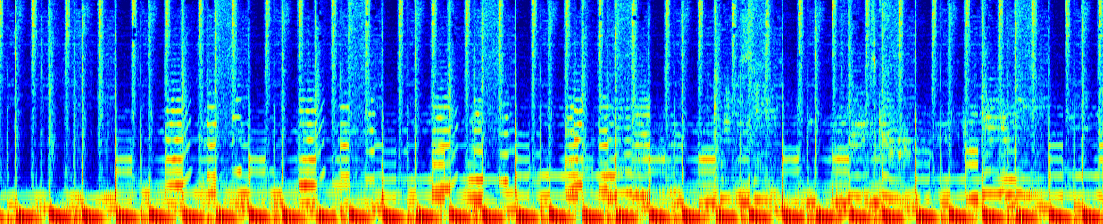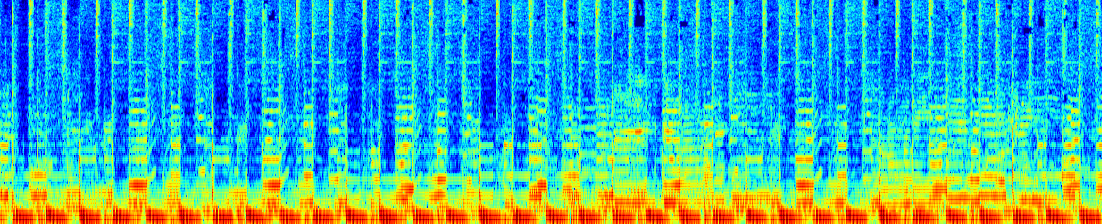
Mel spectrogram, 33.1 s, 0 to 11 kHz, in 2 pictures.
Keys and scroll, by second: 22.4 c.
